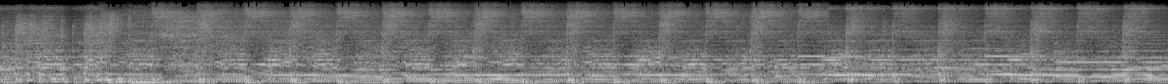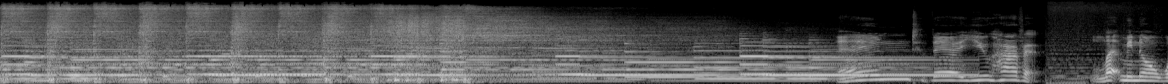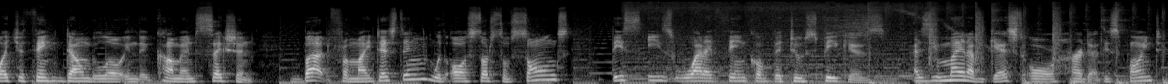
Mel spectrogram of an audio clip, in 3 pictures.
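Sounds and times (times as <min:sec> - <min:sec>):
rock music through speaker: 0:00.0 - 0:21.6.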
